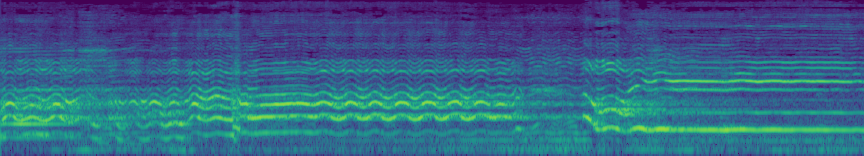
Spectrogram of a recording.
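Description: A solo voice singing a slow melody in Korean traditional style, with wide vibrato and long held notes. About four seconds in it breaks off briefly, then comes back sliding down in pitch into a long steady note.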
